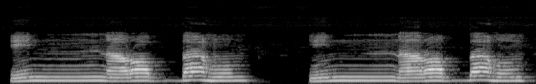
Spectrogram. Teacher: یہ گول ہا ہے چشمے والی، منہ سے ہوا نکالنے کی طرح، اس کو پڑھتے ہیں ہا کے اوپر پیش ہے، اس کے بعد میم ہے، میم کے اوپر جزم ہے تو ہا کو میم کے ساتھ ملائیں گے جزم کی وجہ سے۔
